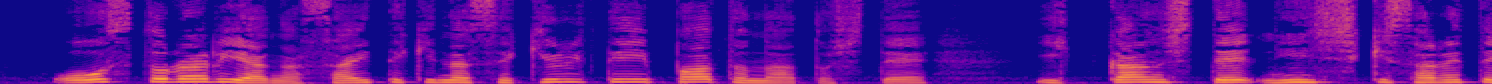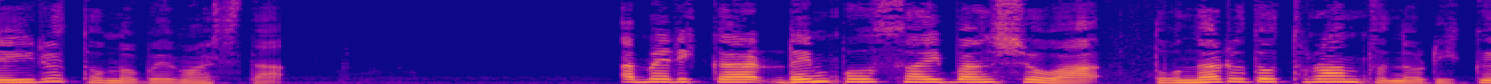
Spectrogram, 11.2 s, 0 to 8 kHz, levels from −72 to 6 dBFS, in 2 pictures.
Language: Japanese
